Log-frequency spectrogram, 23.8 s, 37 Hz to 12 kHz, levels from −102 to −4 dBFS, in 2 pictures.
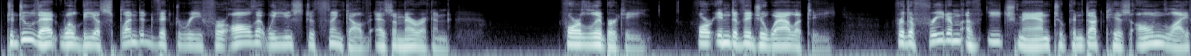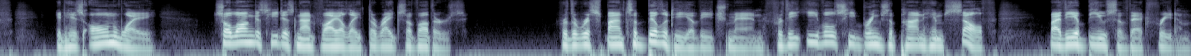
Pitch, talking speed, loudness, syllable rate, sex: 115 Hz, 165 wpm, -22 LUFS, 5.1 syllables/s, male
